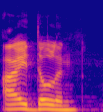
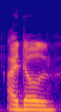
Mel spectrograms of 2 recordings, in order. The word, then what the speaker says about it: Eidolon: And apparently the summons from Final Fantasy, you know, 10 and up or whatever, they're actually pronounced Eidolon. – Eidolon? – Eidolon. It's a real word.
